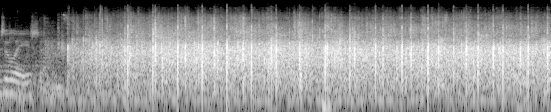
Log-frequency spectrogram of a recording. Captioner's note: audience applauds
